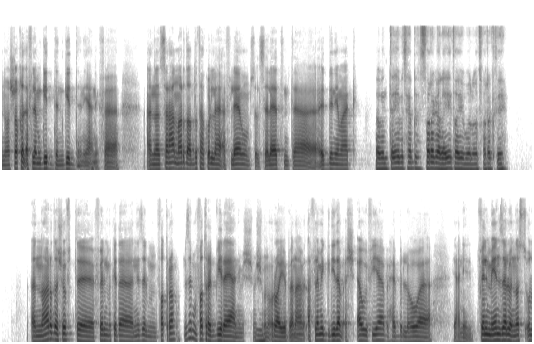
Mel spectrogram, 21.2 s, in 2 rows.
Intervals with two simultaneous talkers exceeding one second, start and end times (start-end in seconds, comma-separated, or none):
none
